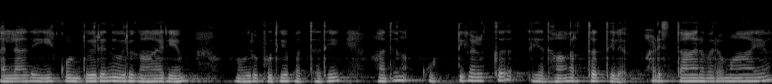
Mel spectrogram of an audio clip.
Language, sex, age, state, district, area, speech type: Malayalam, female, 45-60, Kerala, Idukki, rural, spontaneous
